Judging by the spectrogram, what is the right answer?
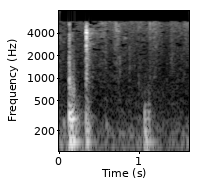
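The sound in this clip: A wooden gavel knocks to open a legislative subcommittee meeting. Two quick, sharp taps are followed by a third after a short pause, with no talking.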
